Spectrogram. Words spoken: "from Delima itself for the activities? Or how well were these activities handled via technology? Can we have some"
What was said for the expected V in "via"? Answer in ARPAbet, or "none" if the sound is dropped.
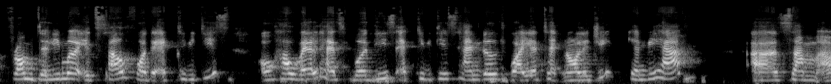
W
